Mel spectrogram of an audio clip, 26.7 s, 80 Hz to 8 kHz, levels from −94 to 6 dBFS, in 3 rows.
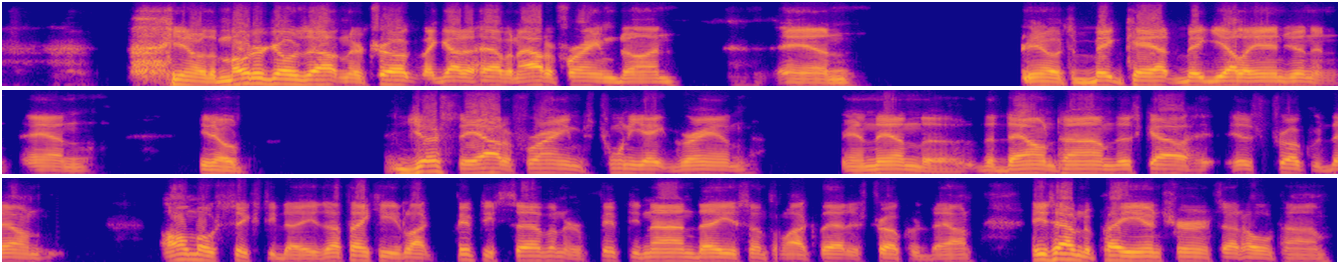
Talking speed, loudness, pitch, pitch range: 175 wpm, -17 LUFS, 105 Hz, 95-115 Hz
